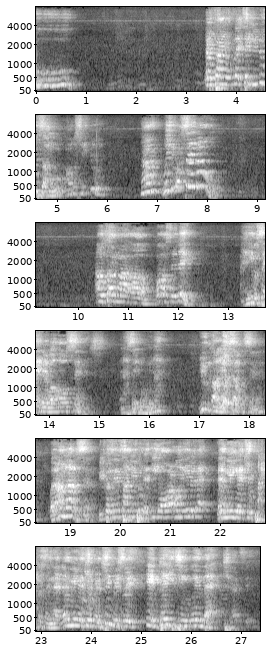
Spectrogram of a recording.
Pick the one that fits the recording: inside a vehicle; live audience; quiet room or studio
live audience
